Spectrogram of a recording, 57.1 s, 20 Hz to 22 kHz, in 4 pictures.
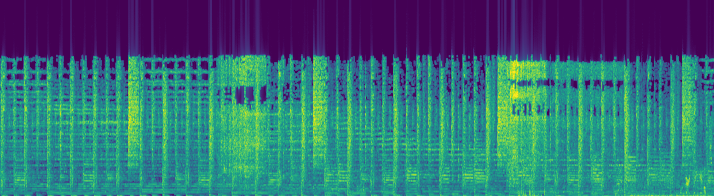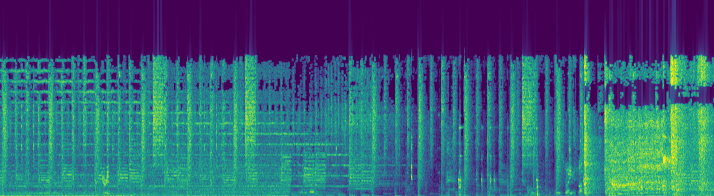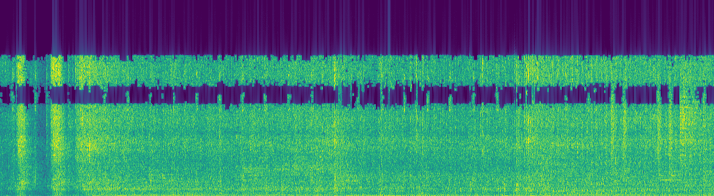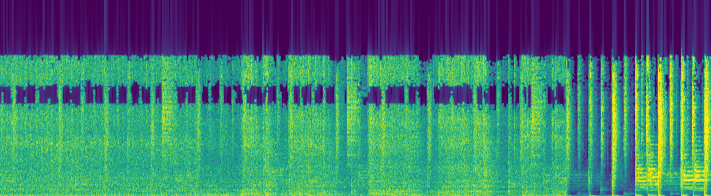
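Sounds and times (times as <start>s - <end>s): background music: 0.0s - 57.0s
heavy engine droning: 12.6s - 20.2s, 28.2s - 54.0s.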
